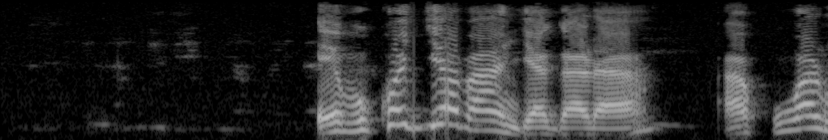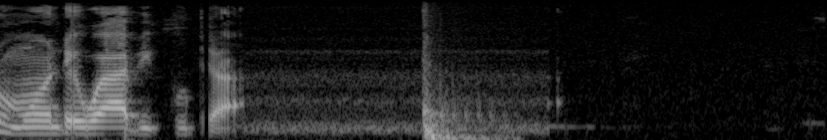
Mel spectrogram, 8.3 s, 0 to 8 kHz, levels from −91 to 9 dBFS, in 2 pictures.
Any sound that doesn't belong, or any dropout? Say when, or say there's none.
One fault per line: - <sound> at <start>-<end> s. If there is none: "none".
- thud at 6.3-6.8 s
